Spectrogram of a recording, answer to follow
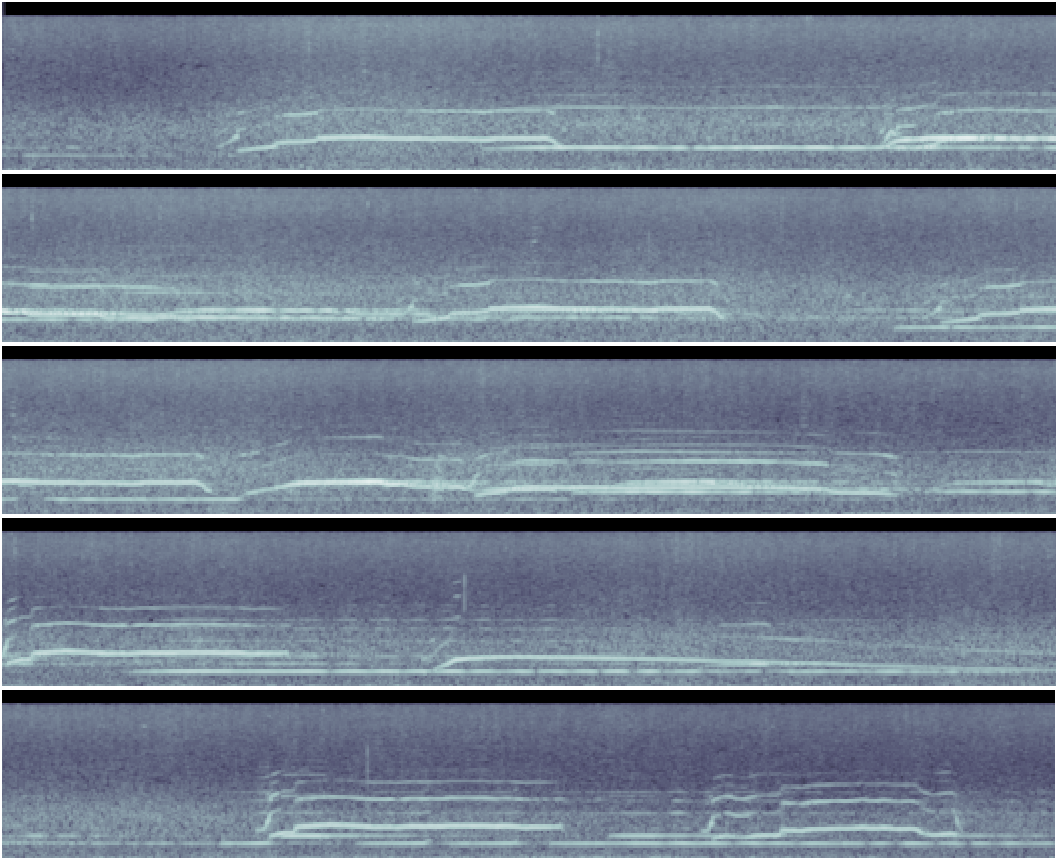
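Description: A pack of wolves howling in chorus: several long howls overlap, each rising into a held note, and one long howl slides slowly down in the second half.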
